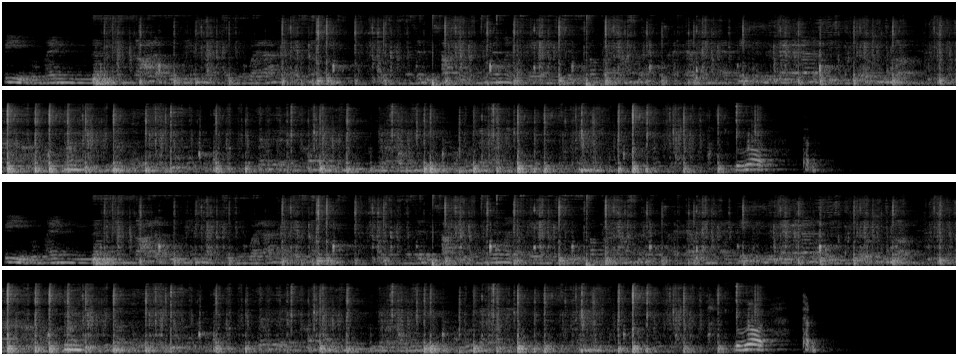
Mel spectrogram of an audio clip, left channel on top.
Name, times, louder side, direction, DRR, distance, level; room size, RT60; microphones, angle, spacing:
voice 1, 0.0-3.4 3.8-15.8, equal, 50° left, 3.4 m, -41 dB
sound 1, 0.9-17.1, right 1 dB, ahead, 0.5 m, -36 dB
voice 2, 16.6-17.7, right 6 dB, 70° right, 0.3 m, -32 dB
10.5 x 5.6 x 6.8 m
head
